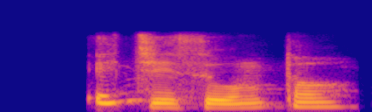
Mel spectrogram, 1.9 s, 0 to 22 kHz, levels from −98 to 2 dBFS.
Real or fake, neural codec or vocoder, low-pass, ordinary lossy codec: real; none; 7.2 kHz; Opus, 24 kbps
